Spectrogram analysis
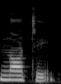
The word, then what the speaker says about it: naughty: restless naughty again here naughty gh is again silent here it is read as naughty growing max makes matters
